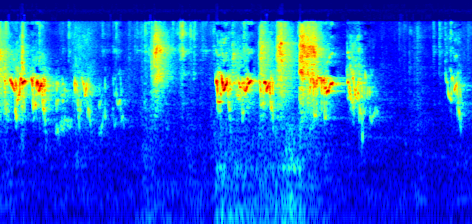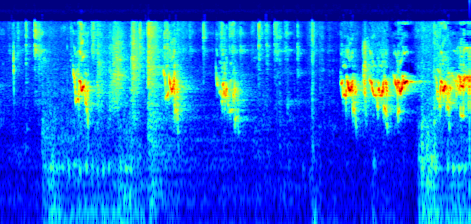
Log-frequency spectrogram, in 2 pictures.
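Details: Loud warbling chatter from pet budgerigars in Den Haag, Netherlands, eating dry leaves and grass: bursts of squeaky, scratchy notes last a second or two, broken by brief silences and low rustling.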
